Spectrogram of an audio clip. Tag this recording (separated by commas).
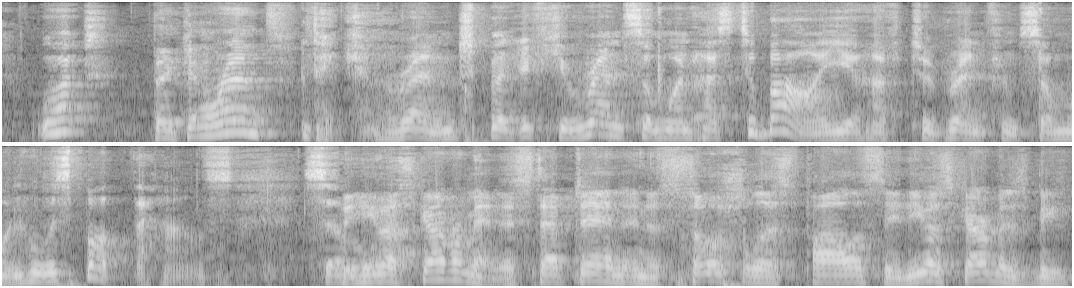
Speech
